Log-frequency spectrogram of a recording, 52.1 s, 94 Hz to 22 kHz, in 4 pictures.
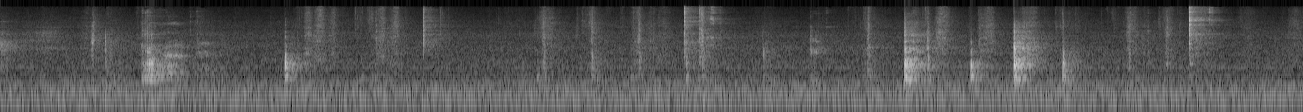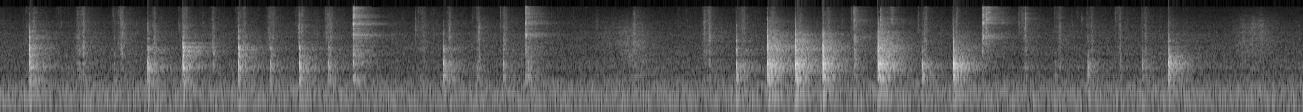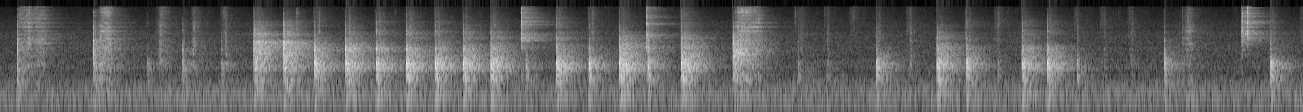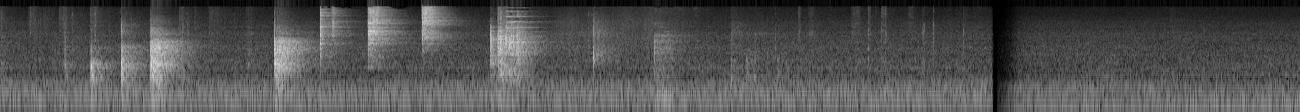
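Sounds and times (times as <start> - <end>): steady low hum: 0.0 - 52.0
knife chopping on wooden board: 8.6 - 12.0, 13.3 - 18.5, 20.0 - 25.0, 26.2 - 41.1.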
